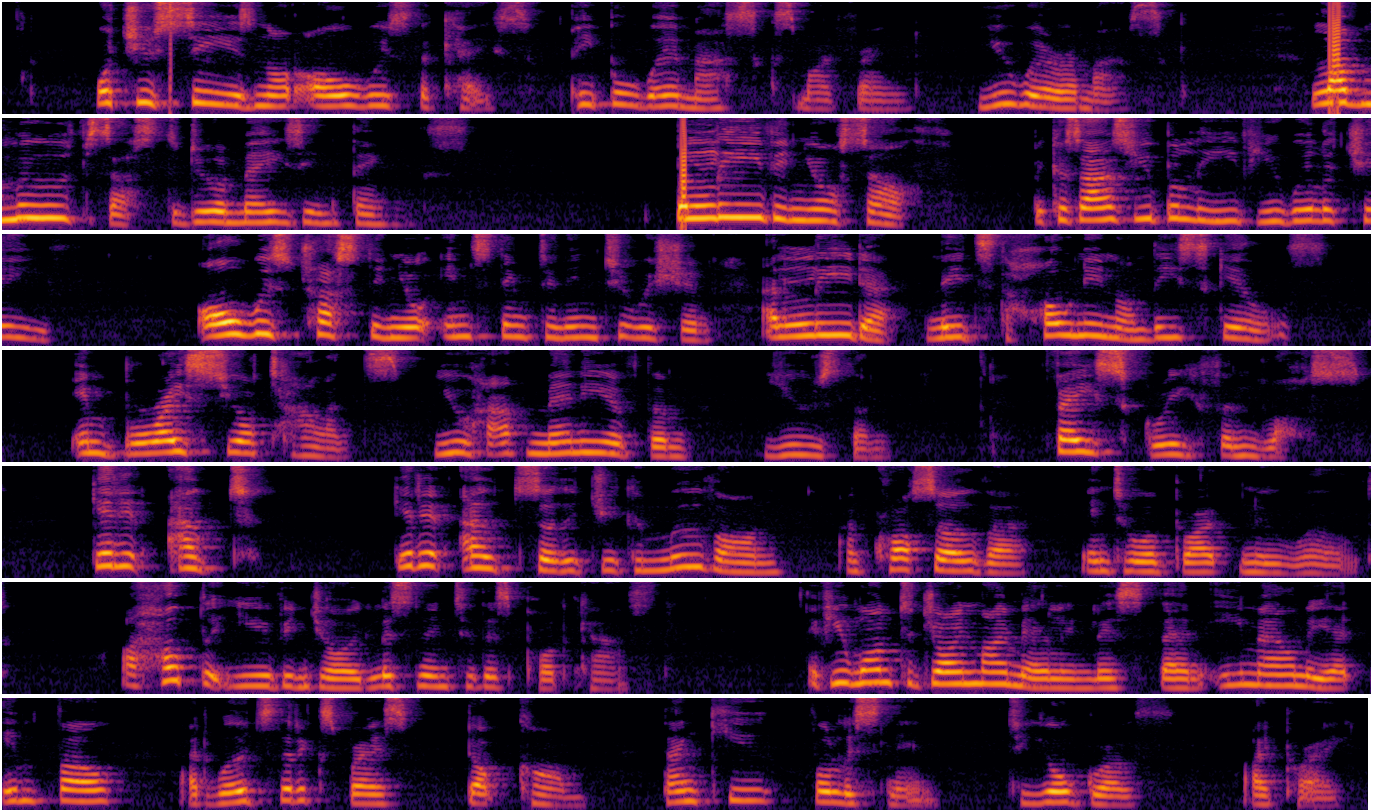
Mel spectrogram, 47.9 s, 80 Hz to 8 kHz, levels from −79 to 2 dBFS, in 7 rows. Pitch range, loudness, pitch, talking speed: 205-270 Hz, -20 LUFS, 240 Hz, 145 wpm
